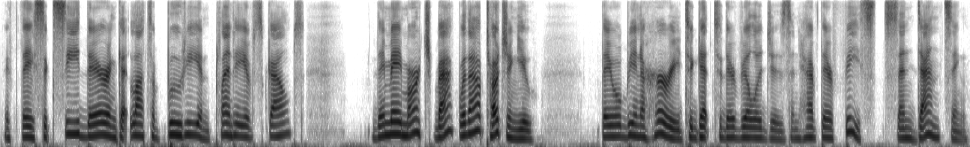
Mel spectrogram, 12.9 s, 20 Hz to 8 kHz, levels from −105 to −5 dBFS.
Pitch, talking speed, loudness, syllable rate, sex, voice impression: 170 Hz, 170 wpm, -20 LUFS, 4.4 syllables/s, female, feminine, adult-like, clear, slightly intellectual, slightly elegant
